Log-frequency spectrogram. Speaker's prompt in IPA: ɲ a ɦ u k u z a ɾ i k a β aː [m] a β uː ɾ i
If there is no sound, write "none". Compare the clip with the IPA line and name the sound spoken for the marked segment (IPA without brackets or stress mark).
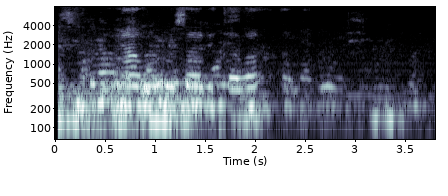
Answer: m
